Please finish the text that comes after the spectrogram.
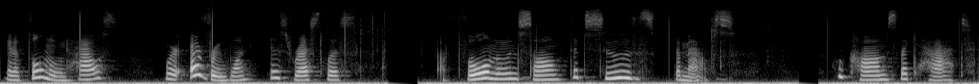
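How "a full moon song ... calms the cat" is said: slow, gentle storybook lull; hushed slow bedtime read; soothing bedtime reading. A narrator's reading. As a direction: ease them toward sleep.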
